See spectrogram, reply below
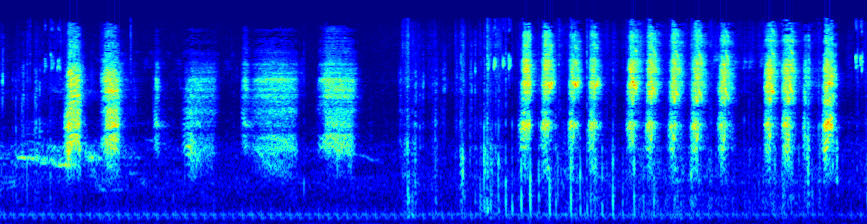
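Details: Male Satin Bowerbird performing an elaborate courtship display with mimicry at his bower; a few long harsh rasps and a whistled note give way to a fast run of short, clicking, churring bursts, about two per second.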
